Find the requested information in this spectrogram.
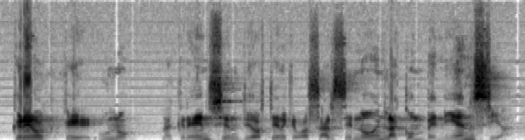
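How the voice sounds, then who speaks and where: Speaking at a very slow pace through noticeable background noise, a man with a fairly high pitch shows ordinary pitch variation. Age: 80s+. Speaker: author. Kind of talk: panel discussion.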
